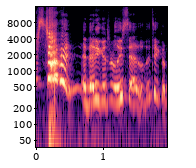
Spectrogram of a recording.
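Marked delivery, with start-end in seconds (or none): 0.0-0.6 very high, loud mock shout; mock yell. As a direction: squeal at a toddler to stop. Droids shouting at toddler.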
